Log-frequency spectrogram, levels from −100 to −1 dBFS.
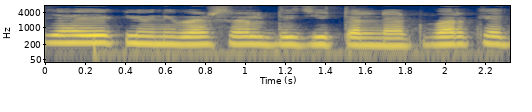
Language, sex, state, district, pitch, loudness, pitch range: Hindi, female, Bihar, Vaishali, 215 Hz, -15 LUFS, 210-225 Hz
